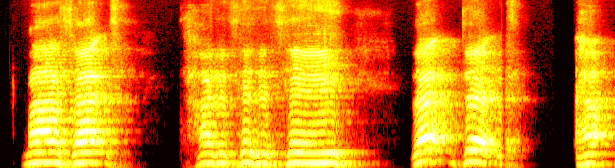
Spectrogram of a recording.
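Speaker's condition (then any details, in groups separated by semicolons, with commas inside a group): Dystonia; affects hands and speech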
